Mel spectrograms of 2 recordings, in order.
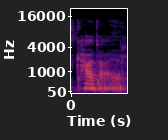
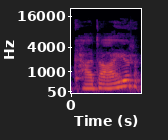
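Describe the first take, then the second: First: "cadair" stressed on "ca", dropping softer after it; "cadair" with a light, unstressed "dair"; stress on first syllable. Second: "cadair" wrongly stressed on its final syllable, "dair"; stress on last syllable. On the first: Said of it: "it's cadair". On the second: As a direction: push the weight onto "dair" in "cadair". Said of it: "It's not cadair". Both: Shown as a demonstration.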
